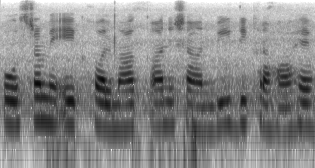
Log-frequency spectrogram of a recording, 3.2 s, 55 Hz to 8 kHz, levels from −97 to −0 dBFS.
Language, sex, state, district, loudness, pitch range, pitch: Hindi, female, Haryana, Rohtak, -16 LUFS, 185-205 Hz, 195 Hz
